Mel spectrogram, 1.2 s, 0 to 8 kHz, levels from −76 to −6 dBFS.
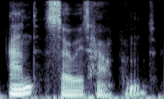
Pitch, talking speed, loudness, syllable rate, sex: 95 Hz, 195 wpm, -17 LUFS, 5.7 syllables/s, male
